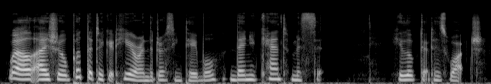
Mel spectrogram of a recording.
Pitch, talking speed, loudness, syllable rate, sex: 215 Hz, 270 wpm, -20 LUFS, 6.6 syllables/s, female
